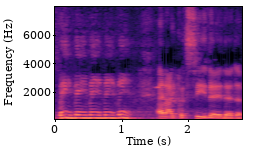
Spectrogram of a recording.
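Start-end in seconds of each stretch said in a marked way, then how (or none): 0.0-1.2 imitating banging. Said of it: "I could see the instrumentalists".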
